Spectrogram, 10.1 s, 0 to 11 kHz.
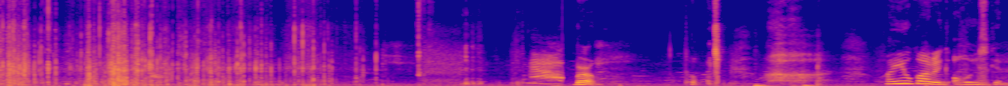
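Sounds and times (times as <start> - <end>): plastic chip bag crinkling: 0.0 - 3.9.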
